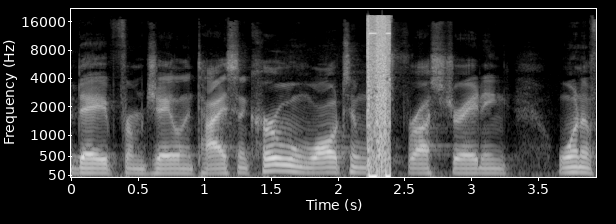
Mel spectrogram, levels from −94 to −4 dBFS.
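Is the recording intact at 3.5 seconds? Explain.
Yes, at 3.5 seconds the speech runs intact, with no dropout, click, distortion or other fault audible at that moment.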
